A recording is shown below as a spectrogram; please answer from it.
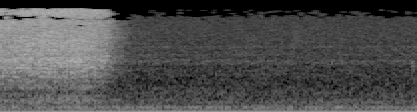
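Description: One burst of aerosol hairspray hissing from the can onto a braid, stopping about half a second in. A low steady hum runs underneath.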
